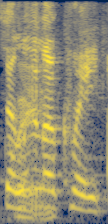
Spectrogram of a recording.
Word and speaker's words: soliloquy: I don't know how to pronounce it. – Soliloquy. – Okay, thank you.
